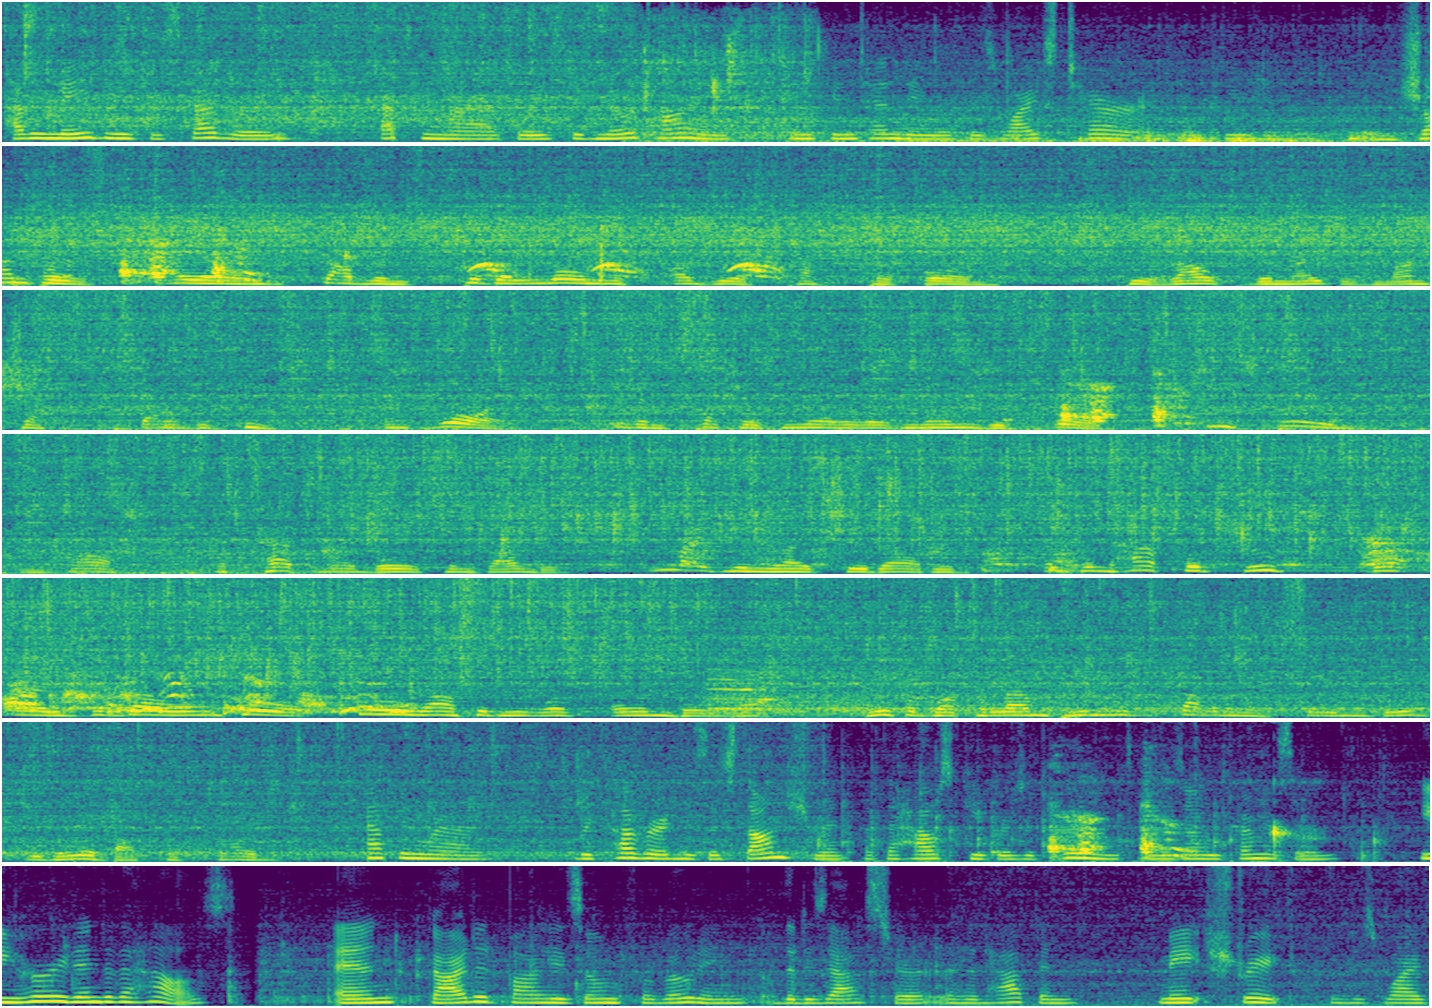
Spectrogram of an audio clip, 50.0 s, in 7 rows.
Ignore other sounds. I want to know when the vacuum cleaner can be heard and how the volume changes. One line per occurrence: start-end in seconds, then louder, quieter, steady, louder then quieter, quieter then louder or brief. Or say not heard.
not heard.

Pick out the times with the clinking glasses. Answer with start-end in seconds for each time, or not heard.
not heard.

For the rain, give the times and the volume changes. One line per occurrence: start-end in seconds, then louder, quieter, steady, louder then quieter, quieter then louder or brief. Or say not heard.
0.0-49.9 quieter.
